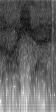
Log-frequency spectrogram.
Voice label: caution, radio, male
